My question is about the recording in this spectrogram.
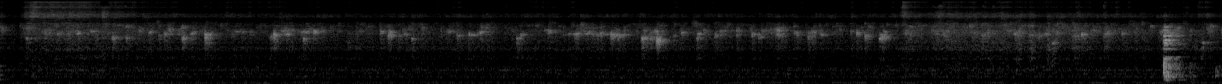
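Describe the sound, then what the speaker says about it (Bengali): Thick-cut brinjal slices frying in oil make a faint, steady, high sizzle with small crackles and a short sharp clink near the end, with no talking. "এই যে মোটা মোটা করে বেগুন কেটে ভাজছি"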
